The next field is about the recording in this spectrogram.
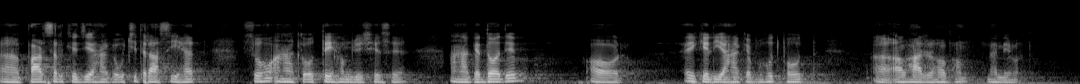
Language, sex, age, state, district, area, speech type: Maithili, male, 45-60, Bihar, Madhubani, urban, spontaneous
